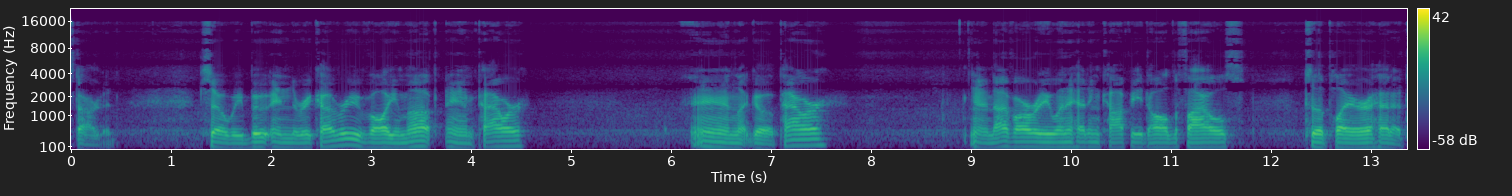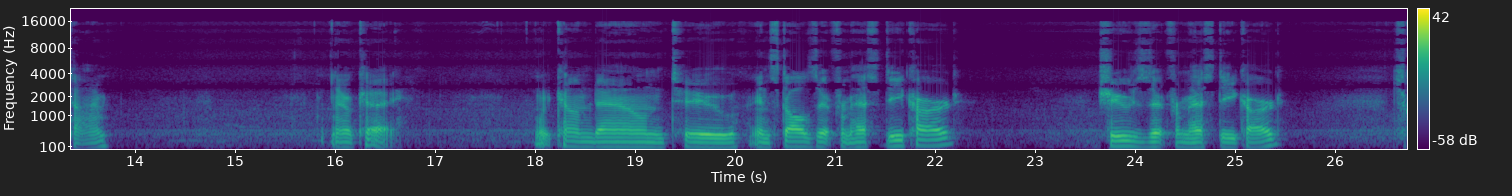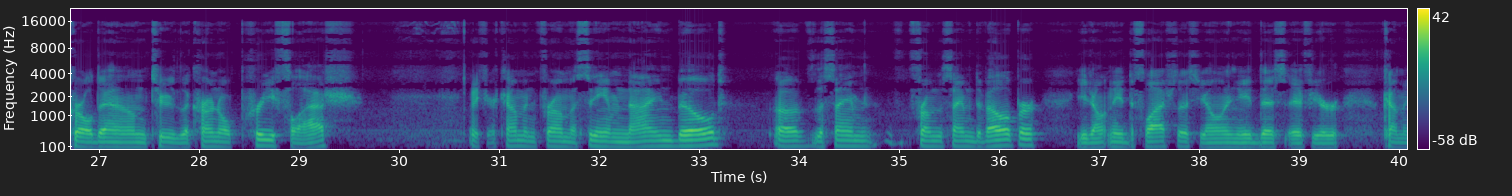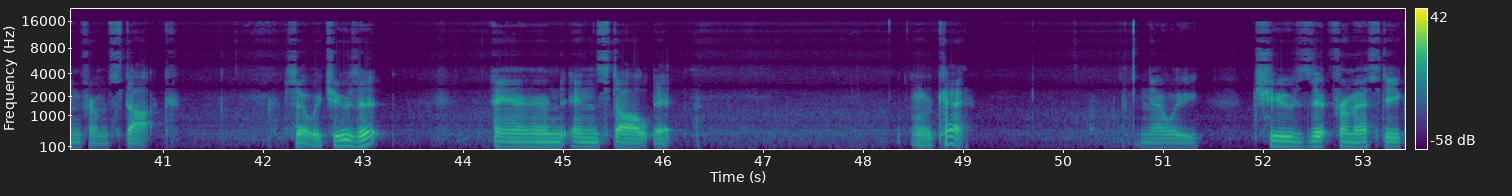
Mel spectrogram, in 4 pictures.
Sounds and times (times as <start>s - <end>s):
Speech: 0.0s - 0.5s, 1.3s - 4.6s, 6.1s - 7.7s, 9.0s - 13.8s, 15.8s - 16.8s, 18.0s - 22.4s, 23.6s - 25.5s, 26.6s - 29.7s, 30.7s - 41.2s, 42.2s - 43.2s, 44.3s - 46.4s, 48.4s - 49.2s, 50.7s - 53.4s
Inside, small room: 0.0s - 53.4s.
